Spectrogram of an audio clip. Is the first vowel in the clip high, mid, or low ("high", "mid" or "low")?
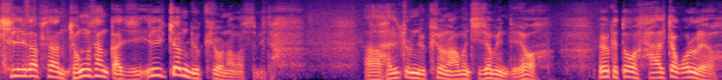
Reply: high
